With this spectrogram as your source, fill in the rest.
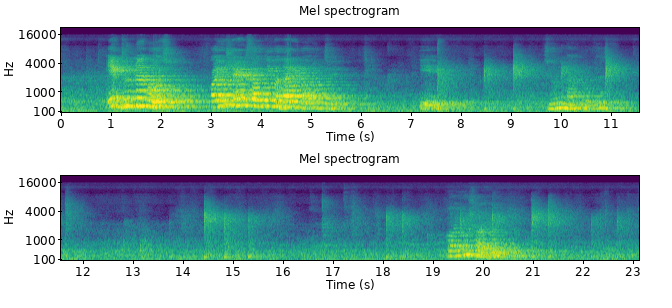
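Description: A woman speaks clearly and slowly nearby.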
